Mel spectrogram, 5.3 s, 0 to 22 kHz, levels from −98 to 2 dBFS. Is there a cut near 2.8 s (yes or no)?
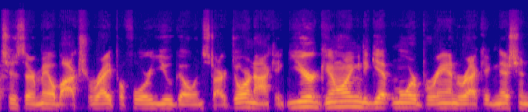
yes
